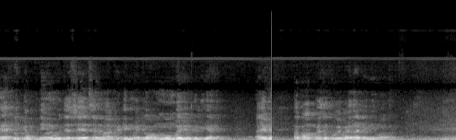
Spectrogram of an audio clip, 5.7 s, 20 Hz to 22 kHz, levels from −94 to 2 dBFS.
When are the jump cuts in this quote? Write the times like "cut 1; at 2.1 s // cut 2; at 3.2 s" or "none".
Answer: cut 1; at 3.4 s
